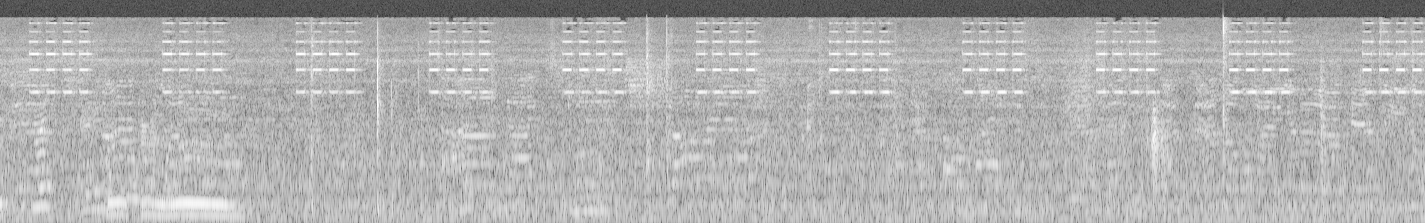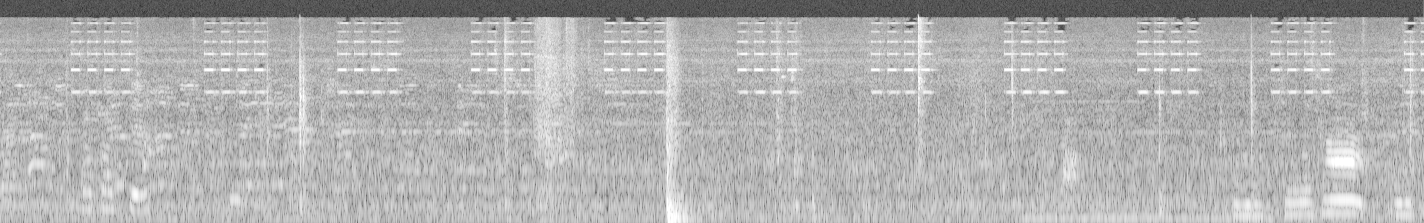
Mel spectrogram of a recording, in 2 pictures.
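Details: Papillon dog undergoing ECG examination at a veterinary clinic: steady, evenly spaced high beeps from the heart monitor tracking its heartbeat.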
